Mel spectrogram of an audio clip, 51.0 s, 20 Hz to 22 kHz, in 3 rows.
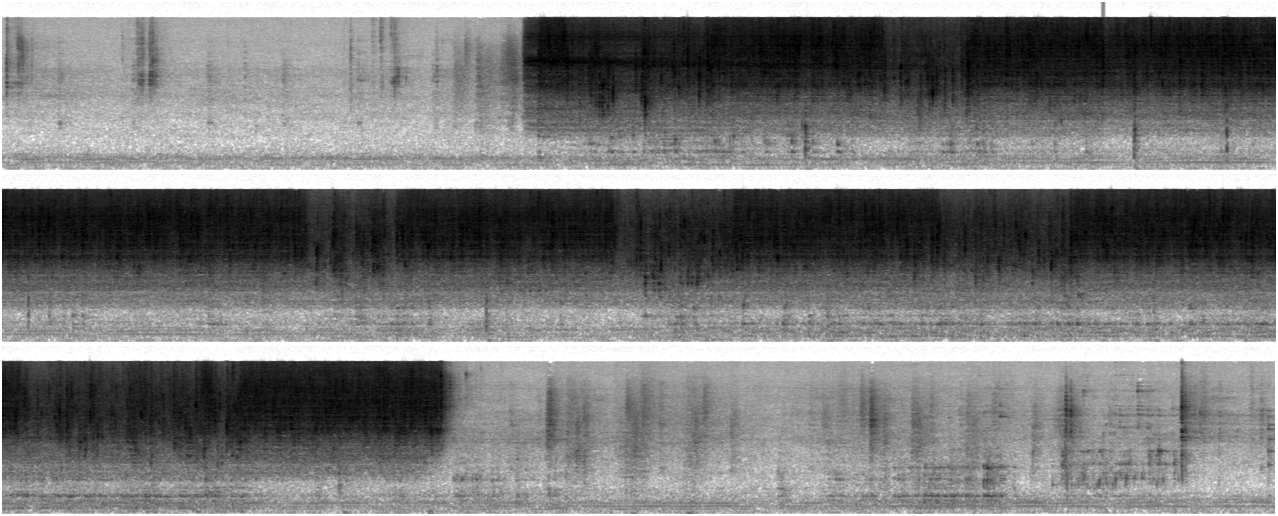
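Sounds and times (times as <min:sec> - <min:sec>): tap running into metal sink: 0:07.0 - 0:11.4, 0:16.2 - 0:16.6.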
